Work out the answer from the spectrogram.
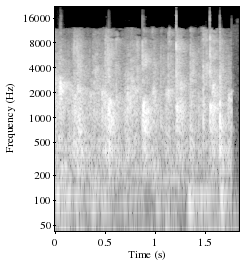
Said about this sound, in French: J'aimerais que nous puissions applaudir nos amis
